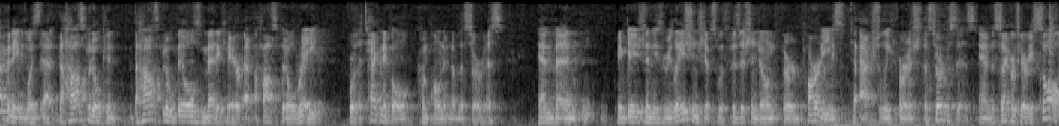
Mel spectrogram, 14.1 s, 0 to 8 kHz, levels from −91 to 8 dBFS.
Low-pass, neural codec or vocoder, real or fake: 7.2 kHz; codec, 16 kHz, 8 kbps, FreqCodec, smaller model; fake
